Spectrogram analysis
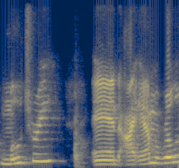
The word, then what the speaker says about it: Moutry: illinois yep and and and my name is pronounced like the car camaro and i tell people my last name is mootree move like a cow and tree outside that's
